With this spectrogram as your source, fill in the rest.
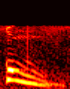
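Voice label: "gung1", Cantonese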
